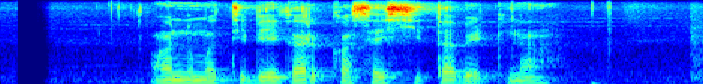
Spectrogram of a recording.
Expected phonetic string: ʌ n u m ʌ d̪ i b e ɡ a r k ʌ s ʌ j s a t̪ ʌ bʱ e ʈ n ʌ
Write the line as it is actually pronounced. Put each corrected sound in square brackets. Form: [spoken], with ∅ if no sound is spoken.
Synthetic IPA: ʌ n u m ʌ [t̪] i b e ɡ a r k ʌ s ʌ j s [i] t̪ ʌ bʱ e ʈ n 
